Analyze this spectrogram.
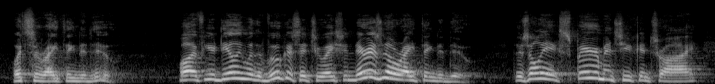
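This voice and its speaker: Over audible room echo, a man with an American accent talks at a fairly quick pace and a high pitch, making very wide pitch swings. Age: 70s. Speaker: leadership speaker. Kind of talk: keynote talk. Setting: stage with audience. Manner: halting.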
